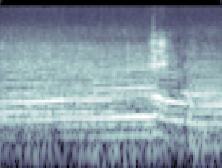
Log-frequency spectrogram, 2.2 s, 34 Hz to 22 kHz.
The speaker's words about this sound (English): A sports car looked like a Simonetti. I couldn't tell. Went by me too fast. Must be doing close to 90 or 100, heading west on Trumbull.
